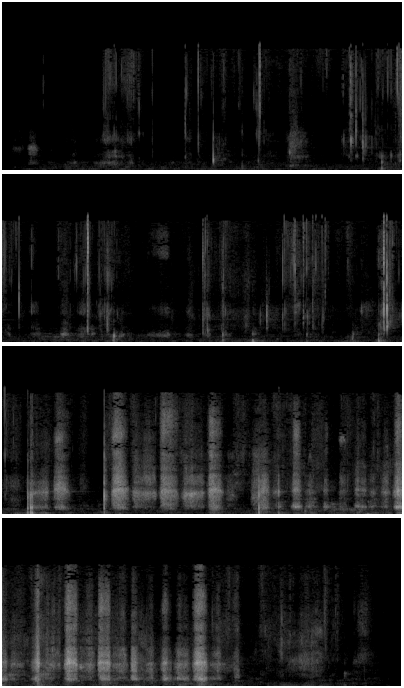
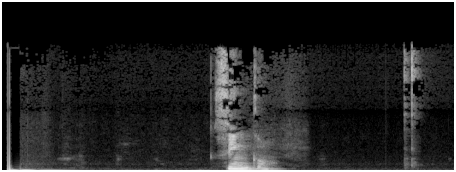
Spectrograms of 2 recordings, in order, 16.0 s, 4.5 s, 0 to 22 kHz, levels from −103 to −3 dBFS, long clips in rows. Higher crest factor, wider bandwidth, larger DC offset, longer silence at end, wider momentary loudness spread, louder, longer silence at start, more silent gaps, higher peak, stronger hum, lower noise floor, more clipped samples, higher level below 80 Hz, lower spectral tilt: first, 32 dB vs 24 dB; about the same, 16 kHz vs 16.5 kHz; neither; about the same, 0.35 s vs 0.4 s; first, 21 LU vs 17 LU; second, -50 LUFS vs -22 LUFS; first, 0.25 s vs 0.05 s; neither; second, -24 dBFS vs -4 dBFS; neither; first, -87 dBFS vs -75 dBFS; neither; second, under -90 dBFS vs -50 dBFS; second, 0.5 dB/octave vs -4.5 dB/octave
